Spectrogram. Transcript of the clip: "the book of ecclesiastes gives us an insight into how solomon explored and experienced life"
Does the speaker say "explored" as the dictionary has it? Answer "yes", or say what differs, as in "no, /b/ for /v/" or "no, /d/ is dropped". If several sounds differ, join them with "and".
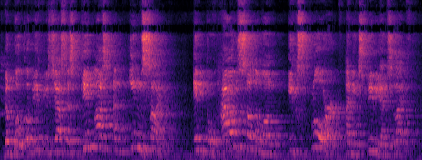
no, /d/ is dropped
